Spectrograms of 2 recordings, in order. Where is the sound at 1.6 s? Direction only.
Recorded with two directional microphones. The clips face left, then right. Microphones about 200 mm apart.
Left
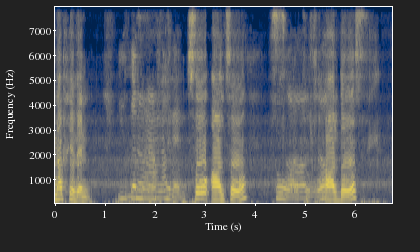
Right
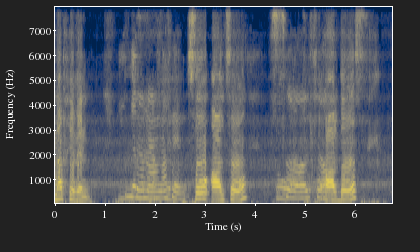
60° right (ahead or behind).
